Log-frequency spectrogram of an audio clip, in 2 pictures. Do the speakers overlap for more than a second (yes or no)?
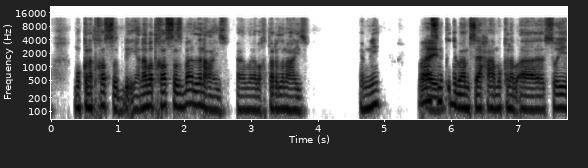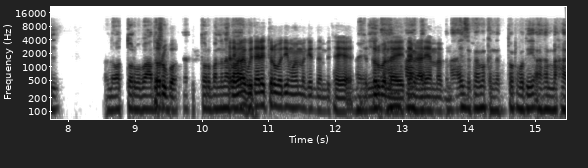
yes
